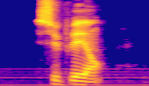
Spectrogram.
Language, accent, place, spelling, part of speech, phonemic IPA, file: French, France, Lyon, suppléant, verb / adjective / noun, /sy.ple.ɑ̃/, LL-Q150 (fra)-suppléant.wav
- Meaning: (verb) present participle of suppléer; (adjective) acting, substitute; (noun) substitute, replacement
